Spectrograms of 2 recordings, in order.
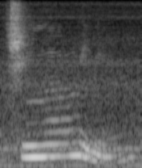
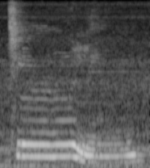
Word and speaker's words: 青靈: La primera parte, Qin, se pronuncia con el primer tono, que es un tono alto, estable, Qin, Qin. Y la segunda parte del nombre, Lin, se pronuncia con algo que yo llamo el tono de interrogación, Lin, Lin, Lin.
